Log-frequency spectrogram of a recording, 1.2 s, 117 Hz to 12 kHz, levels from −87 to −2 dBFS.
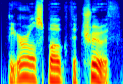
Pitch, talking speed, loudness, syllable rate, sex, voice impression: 140 Hz, 245 wpm, -17 LUFS, 5.8 syllables/s, male, very masculine, very middle-aged, very thick, tensed, very powerful, bright, very soft, muffled, fluent, slightly raspy, very cool, intellectual, slightly refreshing, sincere, very calm, very mature, friendly, reassuring, very unique, slightly elegant, very wild, sweet, lively, kind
